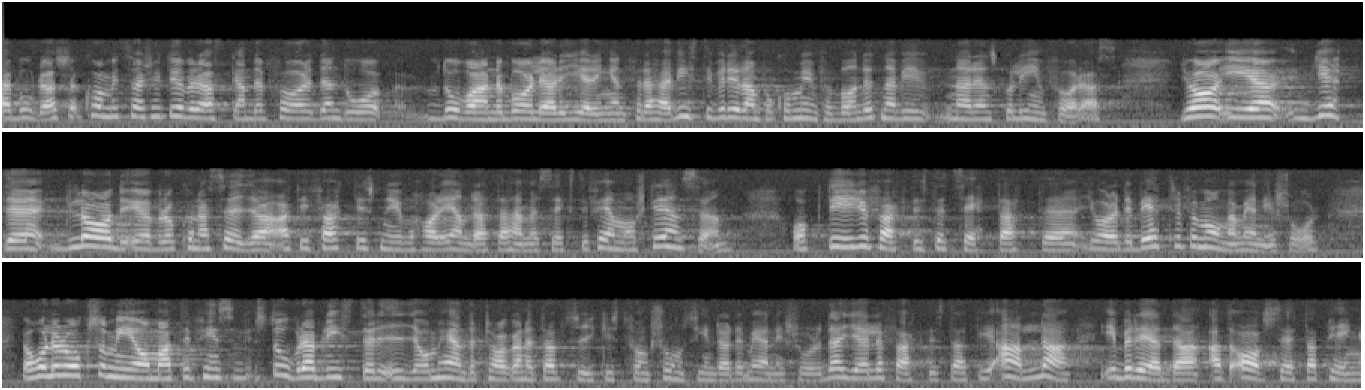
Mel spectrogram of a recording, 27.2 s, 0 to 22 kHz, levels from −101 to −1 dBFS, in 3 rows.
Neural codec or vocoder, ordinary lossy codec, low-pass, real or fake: none; none; 7.2 kHz; real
